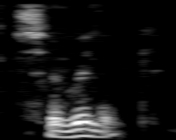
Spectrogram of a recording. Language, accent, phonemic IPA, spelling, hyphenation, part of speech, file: English, Southern England, /sɪˈɹɪl.ɪk/, Cyrillic, Cy‧ril‧lic, adjective / proper noun, LL-Q1860 (eng)-Cyrillic.wav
